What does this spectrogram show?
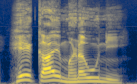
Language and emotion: Marathi, neutral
